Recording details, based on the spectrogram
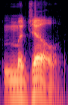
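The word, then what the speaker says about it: Maj'el: the Vulcan well well it's Mel but it's spelled magel with it's a little nod to Mel Barrett Roddenberry there I didn't catch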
